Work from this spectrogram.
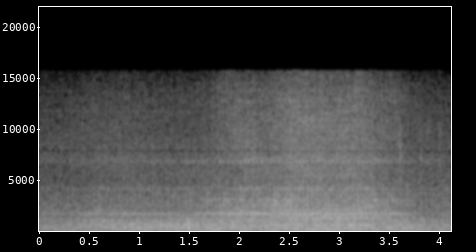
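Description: Toyota Corolla engine idling very quietly, a soft steady hum with faint broadband noise throughout and no talking.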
